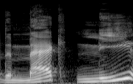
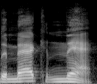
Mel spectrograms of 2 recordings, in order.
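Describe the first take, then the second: First: The second syllable sounds like 'knee'. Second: The second syllable sounds like 'nah'. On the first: "with the knee down there" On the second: "or the Mac nah?"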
